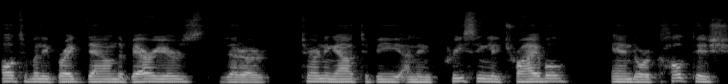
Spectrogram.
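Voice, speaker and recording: Measured, articulate man introducing himself. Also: medium pitch, a little mellow. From Iceland, raised partly in other countries. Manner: measured, articulate, formal wording. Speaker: participant, journalist and writer. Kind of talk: prepared self-introduction, as if reading a statement. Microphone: online video call.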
